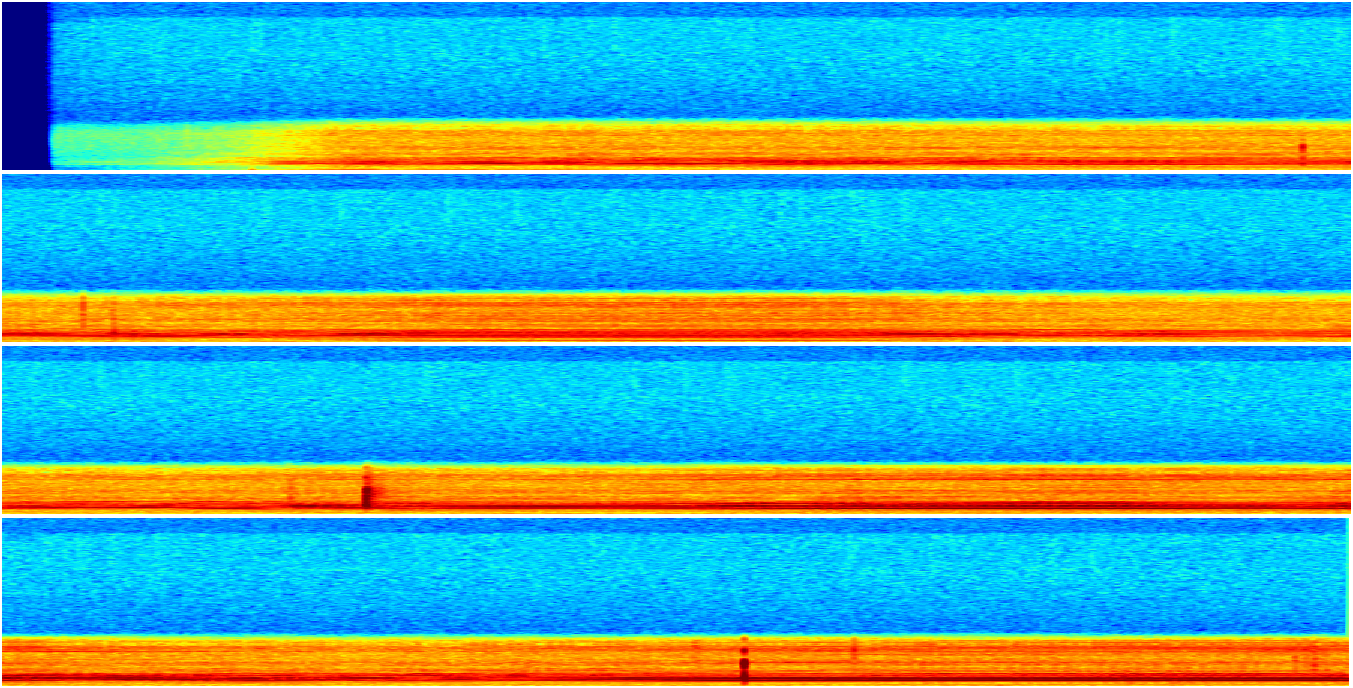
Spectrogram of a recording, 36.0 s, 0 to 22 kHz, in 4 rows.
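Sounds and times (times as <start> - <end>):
motor humming with whining tones: 1.2 - 35.9.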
